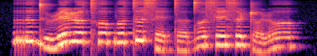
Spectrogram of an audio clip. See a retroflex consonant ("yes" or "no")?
yes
